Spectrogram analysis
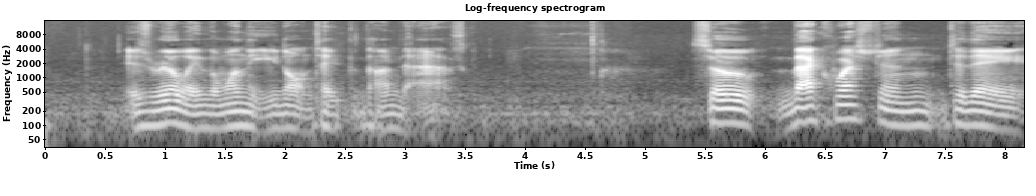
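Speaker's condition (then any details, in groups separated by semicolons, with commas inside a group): Spastic diplegia cerebral palsy; 30 plus years, uses wheelchair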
